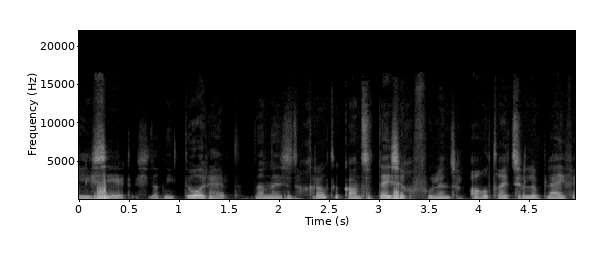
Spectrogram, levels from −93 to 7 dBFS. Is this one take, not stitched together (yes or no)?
yes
